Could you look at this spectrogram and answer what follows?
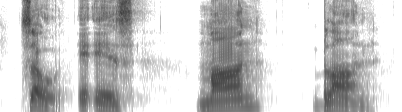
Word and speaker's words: Montblanc: Don't pronounce the T and the C. So, it is man blonde.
